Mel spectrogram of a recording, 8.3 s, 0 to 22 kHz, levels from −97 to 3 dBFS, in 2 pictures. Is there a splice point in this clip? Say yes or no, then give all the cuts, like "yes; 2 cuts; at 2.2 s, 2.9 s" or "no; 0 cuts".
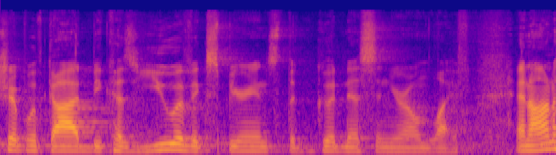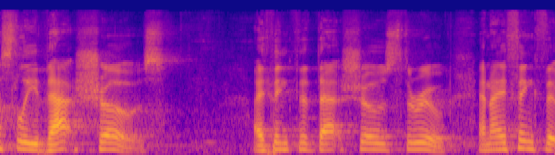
no; 0 cuts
